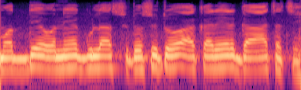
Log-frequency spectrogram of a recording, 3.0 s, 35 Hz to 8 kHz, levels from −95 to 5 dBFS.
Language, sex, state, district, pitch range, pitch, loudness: Bengali, male, Assam, Hailakandi, 125-140 Hz, 130 Hz, -12 LUFS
